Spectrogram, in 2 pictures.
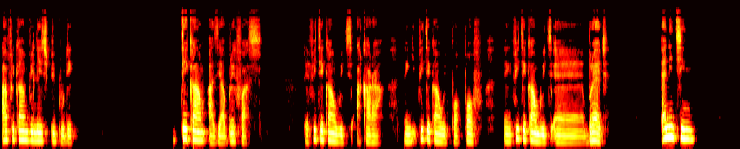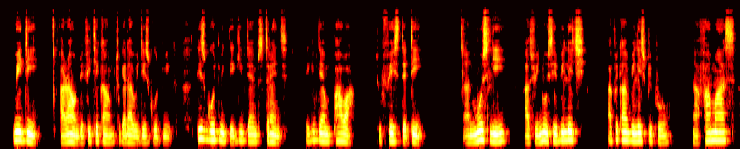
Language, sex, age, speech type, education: Nigerian Pidgin, male, 30-45, spontaneous, secondary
